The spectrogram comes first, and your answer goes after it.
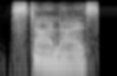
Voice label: "stylize", Indian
